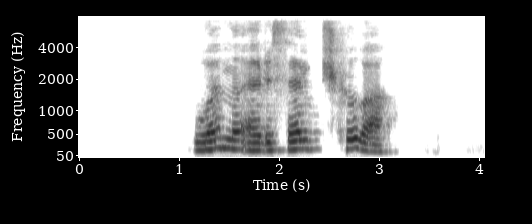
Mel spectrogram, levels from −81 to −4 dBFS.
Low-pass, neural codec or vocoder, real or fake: 7.2 kHz; vocoder, 44.1 kHz, 128 mel bands, Pupu-Vocoder; fake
